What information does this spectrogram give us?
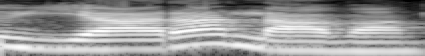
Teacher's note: और अंतस्थ व्यंजन, जिन व्यंजनों के उच्चारण में जिह्वा मुख से किसी भाग को स्पर्श नहीं करती है, कि जिह्वा क्या होती है, मुंह के किसी भी भाग को स्पर्श नहीं करेगी, और हवा बिना रगड़ खाए मुंह से बाहर निकल जाती है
